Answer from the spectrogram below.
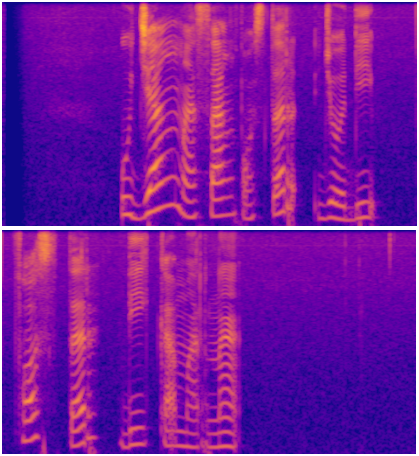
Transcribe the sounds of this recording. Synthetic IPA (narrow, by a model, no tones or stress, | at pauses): ʔud͡ʒaŋmasaŋpɔst̪ərd͡ʒɔdi | fɔst̪ər | dikamarna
